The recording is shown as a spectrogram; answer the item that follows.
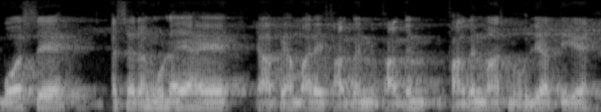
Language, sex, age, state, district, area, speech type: Hindi, male, 18-30, Rajasthan, Jodhpur, urban, spontaneous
